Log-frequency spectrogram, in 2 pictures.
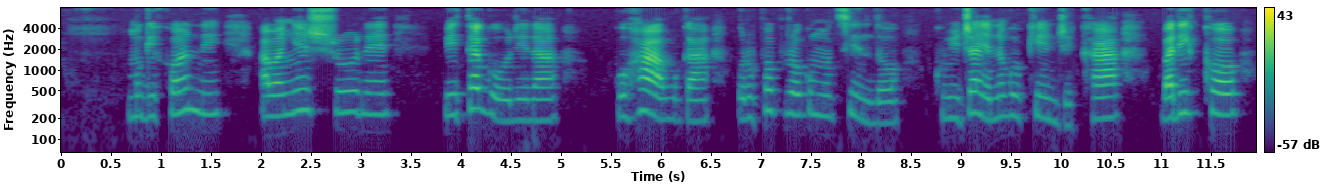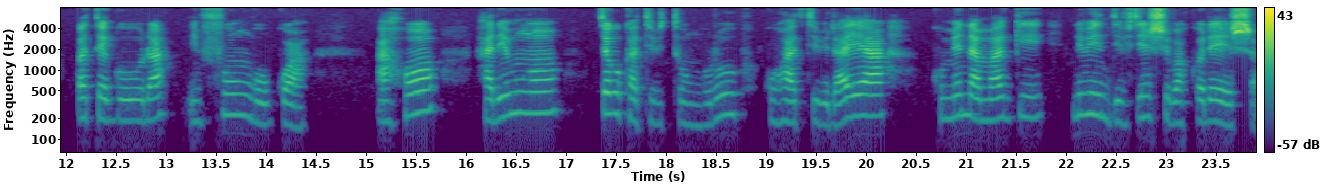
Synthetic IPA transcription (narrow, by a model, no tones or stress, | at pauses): muɡikʰo̞ni | aβaɲe̞ːʃuɾe | βiːte̞ɡuːɾiɾa | ɡ̥uhaβɡa | uɾupo̞puɾo̞ɾɡwumut͡siːndo̞ | kuβid͡ʒaːɲe̞noɡukiːnd͡ʒikʰa | βaɾikʰo̞ | βate̞ɡuːɾa | iɱfuːŋɡuɡwaː | ho̞ | haɾimŋo̞ | vjo̞ɡukatiβituːŋɡuɾu | ɡ̥uɦatiβiɾaja | kume̞namaɡi | niβiːndivjiːnʃiβako̞ɾe̞ːʃa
